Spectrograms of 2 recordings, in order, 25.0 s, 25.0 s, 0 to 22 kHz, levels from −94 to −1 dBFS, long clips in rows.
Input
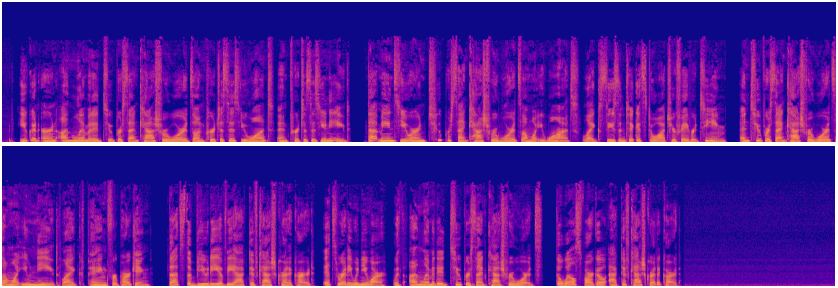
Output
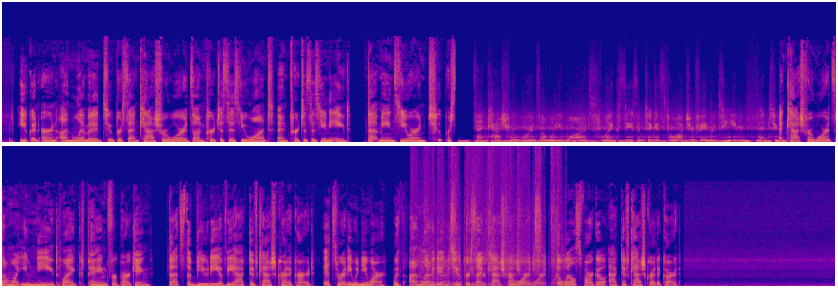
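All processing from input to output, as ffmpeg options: ffmpeg -i in.wav -filter_complex "[0:a]asettb=1/sr,asplit=3[link_01][link_02][link_03];[link_01]atrim=end=6.804[link_04];[link_02]atrim=start=6.8:end=11.67,asetpts=PTS-STARTPTS,afade=type=in:duration=0.004:curve=qsin,afade=type=out:start_time=4.866:duration=0.004:curve=qsin,aeval=exprs='val(0)+0.5*0.0376*sgn(val(0))':channel_layout=same,asplit=3[link_05][link_06][link_07];[link_05]bandpass=frequency=300:width_type=q:width=8,volume=0dB[link_08];[link_06]bandpass=frequency=870:width_type=q:width=8,volume=-6dB[link_09];[link_07]bandpass=frequency=2240:width_type=q:width=8,volume=-9dB[link_10];[link_08][link_09][link_10]amix=inputs=3:normalize=0,acrossover=split=240[link_11][link_12];[link_12]adelay=280[link_13];[link_11][link_13]amix=inputs=2:normalize=0,atrim=end_sample=214767[link_14];[link_03]atrim=start=11.666[link_15];[link_04][link_14]acrossfade=duration=0.004:curve1=hsin:curve2=qsin[link_16];[link_16][link_15]acrossfade=duration=0.004:curve1=qsin:curve2=hsin,asettb=1/sr,asplit=3[link_17][link_18][link_19];[link_17]atrim=end=18.644[link_20];[link_18]atrim=start=18.64:end=20.98,asetpts=PTS-STARTPTS,afade=type=in:duration=0.004:curve=qsin,afade=type=out:start_time=2.336:duration=0.004:curve=qsin,highpass=frequency=500:poles=1,aecho=1:1:233|466|699|932:0.316|0.114|0.041|0.0148,atrim=end_sample=103194,acrusher=bits=6:mix=0:aa=0.5[link_21];[link_19]atrim=start=20.976[link_22];[link_20][link_21]acrossfade=duration=0.004:curve1=hsin:curve2=qsin[link_23];[link_23][link_22]acrossfade=duration=0.004:curve1=qsin:curve2=hsin,highshelf=frequency=6200:gain=5.5,acompressor=threshold=-35dB:ratio=4,equalizer=frequency=400:width_type=o:width=0.67:gain=-4,equalizer=frequency=1000:width_type=o:width=0.67:gain=-8,equalizer=frequency=4000:width_type=o:width=0.67:gain=12" out.wav

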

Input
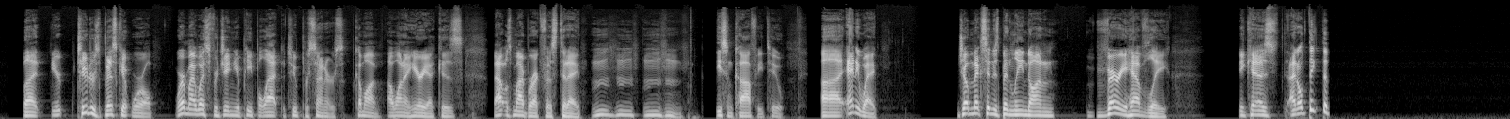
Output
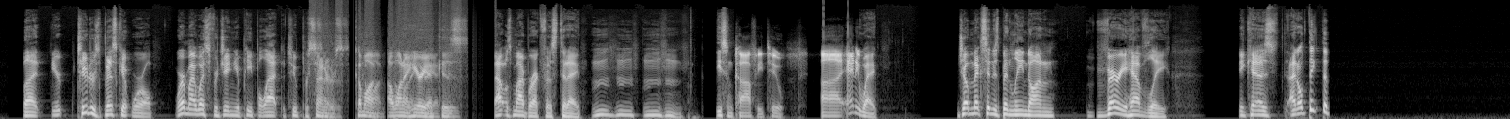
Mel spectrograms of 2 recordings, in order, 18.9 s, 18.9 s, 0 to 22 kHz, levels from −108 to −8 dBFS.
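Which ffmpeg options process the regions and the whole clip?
ffmpeg -i in.wav -filter_complex "[0:a]asettb=1/sr,asplit=3[link_01][link_02][link_03];[link_01]atrim=end=3.874[link_04];[link_02]atrim=start=3.87:end=6.21,asetpts=PTS-STARTPTS,afade=type=in:duration=0.004:curve=qsin,afade=type=out:start_time=2.336:duration=0.004:curve=qsin,acrusher=bits=6:mix=0:aa=0.5,aecho=1:1:77:0.282,atrim=end_sample=103194[link_05];[link_03]atrim=start=6.206[link_06];[link_04][link_05]acrossfade=duration=0.004:curve1=hsin:curve2=qsin[link_07];[link_07][link_06]acrossfade=duration=0.004:curve1=qsin:curve2=hsin,asettb=1/sr,asplit=3[link_08][link_09][link_10];[link_08]atrim=end=9.184[link_11];[link_09]atrim=start=9.18:end=10.75,asetpts=PTS-STARTPTS,afade=type=in:duration=0.004:curve=qsin,afade=type=out:start_time=1.566:duration=0.004:curve=qsin,acompressor=threshold=-28dB:ratio=2.5:attack=3.2:release=140:knee=1:detection=peak,lowpass=frequency=3300:width_type=q:width=13,asoftclip=type=hard:threshold=-7dB[link_12];[link_10]atrim=start=10.746[link_13];[link_11][link_12]acrossfade=duration=0.004:curve1=hsin:curve2=qsin[link_14];[link_14][link_13]acrossfade=duration=0.004:curve1=qsin:curve2=hsin" out.wav

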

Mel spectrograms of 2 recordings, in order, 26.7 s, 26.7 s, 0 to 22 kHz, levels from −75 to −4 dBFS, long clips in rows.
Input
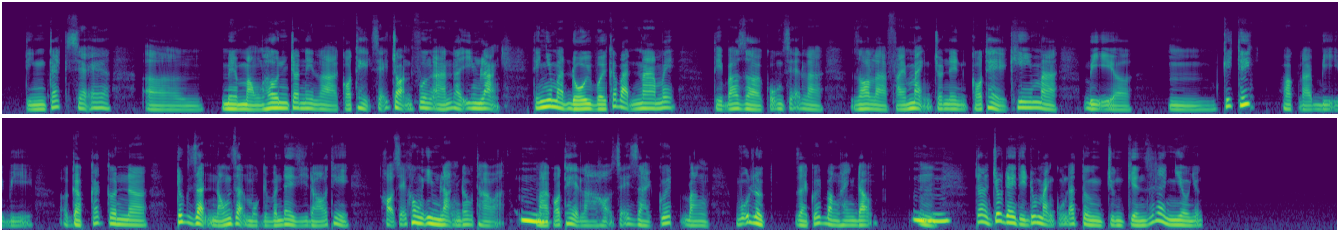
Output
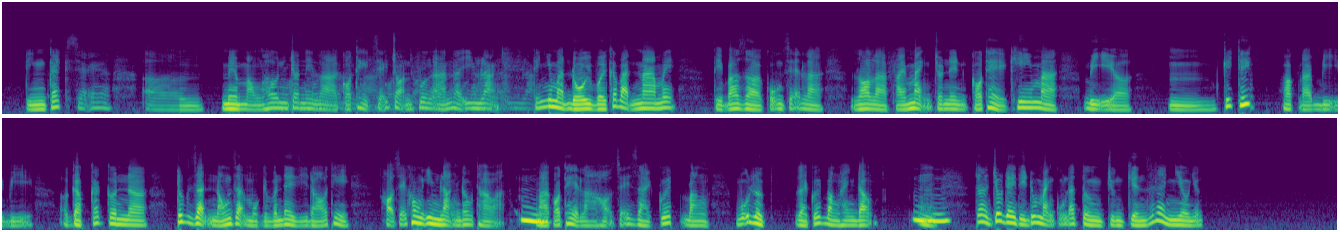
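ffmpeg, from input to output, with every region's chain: ffmpeg -i in.wav -filter_complex "[0:a]asettb=1/sr,asplit=3[link_01][link_02][link_03];[link_01]atrim=end=0.604[link_04];[link_02]atrim=start=0.6:end=1.78,asetpts=PTS-STARTPTS,afade=type=in:duration=0.004:curve=qsin,afade=type=out:start_time=1.176:duration=0.004:curve=qsin,acompressor=threshold=-33dB:ratio=3:attack=3.2:release=140:knee=1:detection=peak,asplit=2[link_05][link_06];[link_06]adelay=20,volume=-9dB[link_07];[link_05][link_07]amix=inputs=2:normalize=0,atrim=end_sample=52038[link_08];[link_03]atrim=start=1.776[link_09];[link_04][link_08]acrossfade=duration=0.004:curve1=hsin:curve2=qsin[link_10];[link_10][link_09]acrossfade=duration=0.004:curve1=qsin:curve2=hsin,asettb=1/sr,asplit=3[link_11][link_12][link_13];[link_11]atrim=end=2.374[link_14];[link_12]atrim=start=2.37:end=5.47,asetpts=PTS-STARTPTS,afade=type=in:duration=0.004:curve=qsin,afade=type=out:start_time=3.096:duration=0.004:curve=qsin,acompressor=threshold=-23dB:ratio=2.5:attack=3.2:release=140:knee=1:detection=peak,aecho=1:1:169|420:0.119|0.168,atrim=end_sample=136710[link_15];[link_13]atrim=start=5.466[link_16];[link_14][link_15]acrossfade=duration=0.004:curve1=hsin:curve2=qsin[link_17];[link_17][link_16]acrossfade=duration=0.004:curve1=qsin:curve2=hsin,lowpass=1800,acontrast=24,volume=-1dB" out.wav

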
